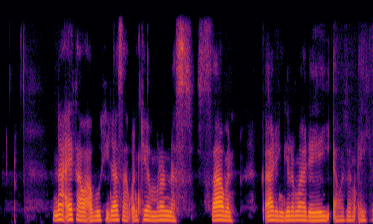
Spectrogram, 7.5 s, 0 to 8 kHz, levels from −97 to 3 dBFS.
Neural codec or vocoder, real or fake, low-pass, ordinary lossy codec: autoencoder, 48 kHz, 128 numbers a frame, DAC-VAE, trained on Japanese speech; fake; 7.2 kHz; none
